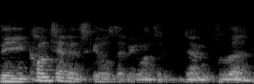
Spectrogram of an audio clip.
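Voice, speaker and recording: With a Singaporean accent and lively intonation, a man speaks amid noticeable background noise and audible room echo. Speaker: university lecturer and soil scientist. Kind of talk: conference presentation. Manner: hesitant, many fillers.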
